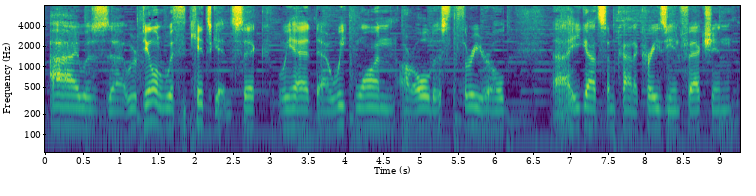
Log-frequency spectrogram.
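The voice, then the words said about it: Hoarse, fading voice. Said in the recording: “as you can probably tell, I'm kind of losing my voice”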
